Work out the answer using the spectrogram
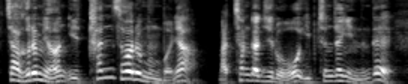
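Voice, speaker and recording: A language teacher giving a pronunciation lesson, explaining step by step and repeating example words slowly. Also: medium pitch, sing-song, a little mellow, husky. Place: lives in China.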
